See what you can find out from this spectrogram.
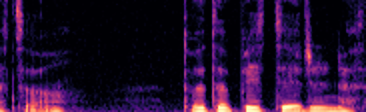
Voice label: "budr", Welsh

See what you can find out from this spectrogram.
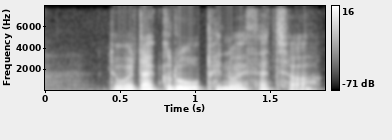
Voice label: "grwwp", Welsh

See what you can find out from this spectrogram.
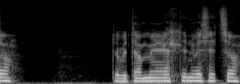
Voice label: "mellt", welsh

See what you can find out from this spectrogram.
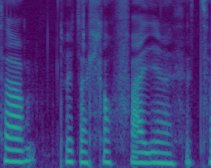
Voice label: "lloffa", Welsh

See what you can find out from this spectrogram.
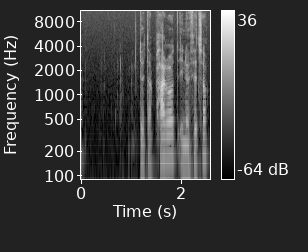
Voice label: "parod", Welsh

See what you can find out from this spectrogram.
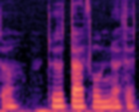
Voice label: "dadl", Welsh

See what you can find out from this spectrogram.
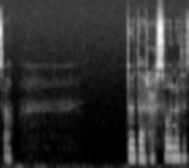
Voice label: "rhastl", Welsh

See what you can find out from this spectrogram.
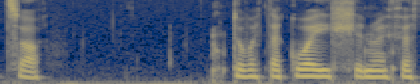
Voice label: "gweill", Welsh

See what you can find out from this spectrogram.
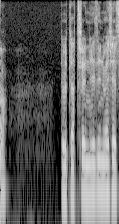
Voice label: "trennydd", Welsh

